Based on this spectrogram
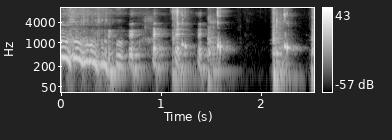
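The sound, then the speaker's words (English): A person imitates a fat horse's whinny in a deep, wobbling voice, a long quavering call breaking into choppy bursts, then a short pause and one more gruff burst, fairly loud. “That sounds like a horse who's about to fall off the trees.”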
